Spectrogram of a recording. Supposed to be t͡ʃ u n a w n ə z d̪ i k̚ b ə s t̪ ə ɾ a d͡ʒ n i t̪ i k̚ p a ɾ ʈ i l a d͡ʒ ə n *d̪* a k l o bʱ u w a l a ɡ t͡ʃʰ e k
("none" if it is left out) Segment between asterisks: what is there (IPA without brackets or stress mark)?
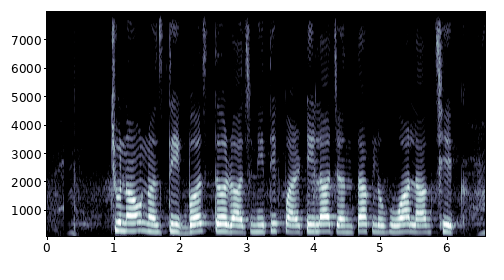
t̪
